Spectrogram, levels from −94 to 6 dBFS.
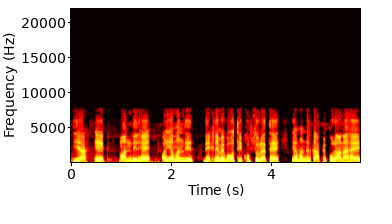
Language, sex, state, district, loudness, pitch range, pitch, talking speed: Hindi, male, Bihar, Saran, -12 LUFS, 175-215 Hz, 190 Hz, 185 wpm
